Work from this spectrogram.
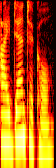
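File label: "identical", US English, recite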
